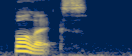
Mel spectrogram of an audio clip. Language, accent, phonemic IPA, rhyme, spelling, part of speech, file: English, UK, /ˈbɒ.ləks/, -ɒləks, bollocks, noun / verb / interjection, En-uk-bollocks.ogg
- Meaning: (noun) 1. The testicles 2. An idiot; an ignorant or disagreeable person 3. Nonsense; rubbish 4. Ellipsis of the dog's bollocks; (verb) 1. To break 2. To fail (a task); to make a mess of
